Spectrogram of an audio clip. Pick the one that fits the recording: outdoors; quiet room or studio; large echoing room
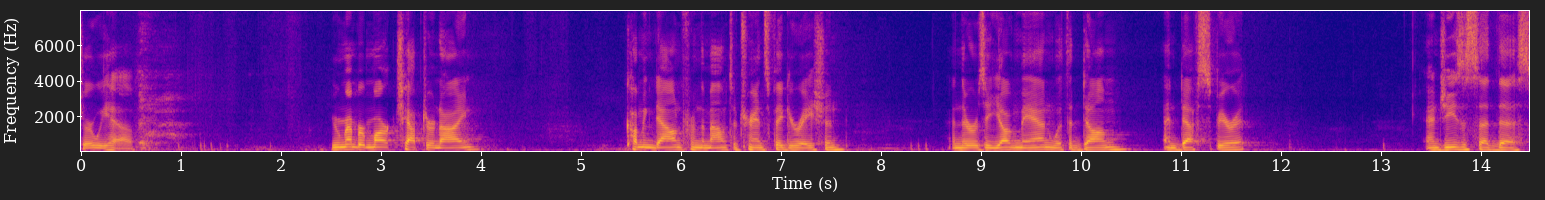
large echoing room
